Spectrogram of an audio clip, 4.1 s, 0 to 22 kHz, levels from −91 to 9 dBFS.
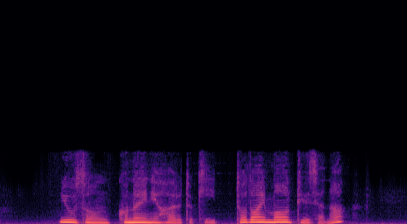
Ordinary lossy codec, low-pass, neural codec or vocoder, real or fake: none; 7.2 kHz; codec, 16 kHz, 0.5 kbps, X-Codec, WavLM features, trained on Multilingual LibriSpeech; fake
